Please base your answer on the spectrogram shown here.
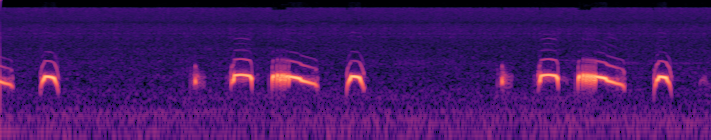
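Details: Spotted dove kept as a decoy, cooing to attract wild birds: two repeated phrases about three seconds apart, each a quick tick, two mellow coos, a lengthy downslurred coo and a brief final coo, in a quiet background.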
